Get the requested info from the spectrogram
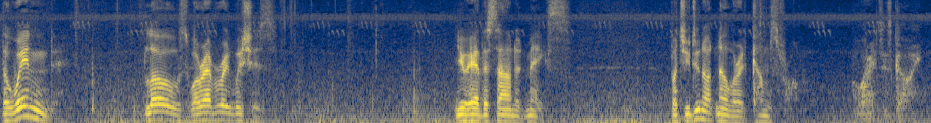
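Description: An actor playing an earnest, authoritative holy teacher in a biblical film drama. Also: male voice, on the low side, lively intonation, a little slow, long pauses, fairly bright tone, slight background noise. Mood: fervent. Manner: earnest, declarative.

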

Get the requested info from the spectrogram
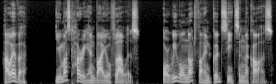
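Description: A cheery, teasing father with a deep, jovial voice, as a man reading a storybook puts him on. He jokes lightly in a lively tone that swings up and down, close and dry. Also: moderate pace, dry recording, lightly acted.

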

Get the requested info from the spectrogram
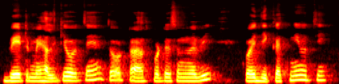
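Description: A man giving a civil engineering slide lecture. He reads each line slowly, then explains it in Hindi, with frequent "theek hai" fillers. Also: a little high, a little mellow, breathy edge. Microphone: voice-over on screen-recorded slides.

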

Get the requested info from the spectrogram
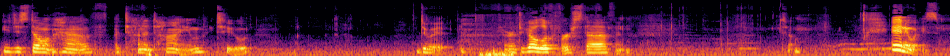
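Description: A woman's voice: mid-range voice, slow, long pauses. A woman rambles through a home kitchen project, stopping and restarting her sentences with plenty of ums. She is recorded on a handheld phone indoors. A faint background hiss sits under her voice. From Nebraska, USA. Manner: chatty, rambling, many "um"s and restarts. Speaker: farm vlogger. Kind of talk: casual DIY vlog narration. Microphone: handheld phone camera.

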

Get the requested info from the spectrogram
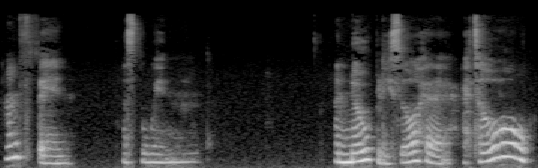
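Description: A young woman reading a picture book aloud to children as a storyteller, expressively, with gentle questions to her listeners. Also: high voice. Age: young adult. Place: small room at home, indoors. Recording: roomy indoor echo.

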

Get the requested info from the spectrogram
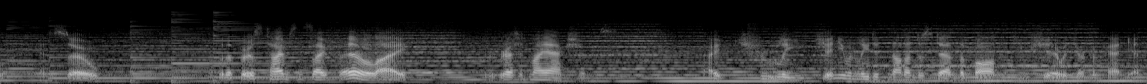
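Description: A man's voice: fairly low pitch, gravelly. An actor playing a proud, theatrical male demon with formal, elaborate diction and an old radio filter in a comic dub. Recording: muffled band-limited sound, music behind. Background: music.

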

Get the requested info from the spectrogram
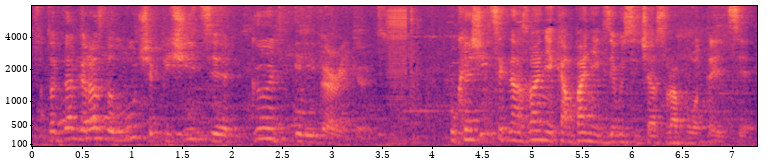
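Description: A man in his fifties hosting a casual advice vlog, speaking straight to the camera in a restaurant room with a lively, direct manner. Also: fairly high pitch, normal speed, recorded from a distance. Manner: lively, direct, talks with his hands while holding a glass. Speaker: video host. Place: indoors in a decorated restaurant room. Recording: roomy, a little off-mic, music underneath.

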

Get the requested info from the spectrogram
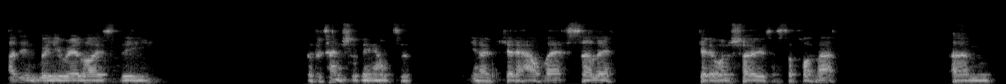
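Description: A man's voice: fairly low pitch, sharp tone. A man, a composer guest, talking hesitantly with many ums. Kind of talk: casual interview chat. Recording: dull lo-fi sound.

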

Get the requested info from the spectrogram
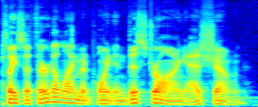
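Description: Man, very low voice, calm scripted tutorial narration, steady and instructional. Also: moderate pace.

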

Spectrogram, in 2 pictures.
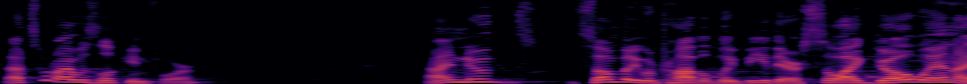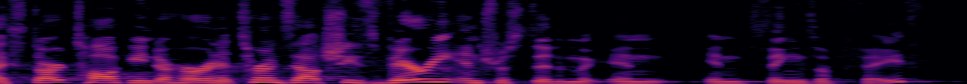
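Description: A man in his thirties preaching a sermon from a pulpit in a church hall, animated and rising to emphatic peaks, reading scripture aloud into a stand mic. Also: high-pitched, a little fast. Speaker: guest preacher. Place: church stage, mid-size indoor hall.

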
